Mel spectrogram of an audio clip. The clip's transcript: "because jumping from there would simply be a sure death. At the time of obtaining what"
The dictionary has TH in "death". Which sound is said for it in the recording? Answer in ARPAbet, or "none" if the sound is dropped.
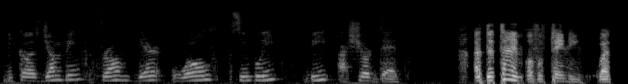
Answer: T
